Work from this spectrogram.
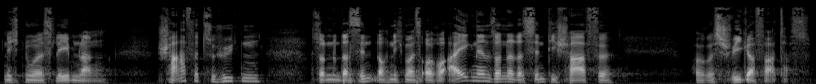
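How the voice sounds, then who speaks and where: A man's voice: on the low side, animated, normal speed, bright, forceful tone. A male preacher delivering a sermon, talking to his listeners plainly and conversationally. He often acts out the inner thoughts of the people in his story. His voice carries a long reverb from a large hall.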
